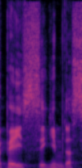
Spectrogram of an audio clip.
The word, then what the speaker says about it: basic: 이게 basic입니다. S 발음이 나요. 주의하셔야 되고요. G 발음 나는 경우가 있거든요. 제가 예전에 이거 틀려가지고 한참 고치는데 힘들었습니다. S 발음이 납니다.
